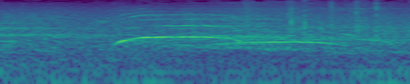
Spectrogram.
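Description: Children's voices shouting and cheering as a goal goes in: several high cries that rise and fall, over a steady low outdoor rumble.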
